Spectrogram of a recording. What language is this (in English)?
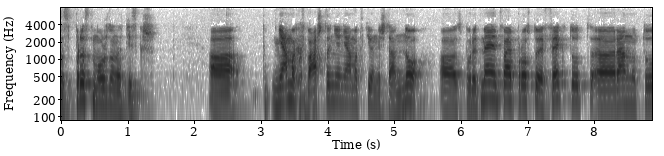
Bulgarian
